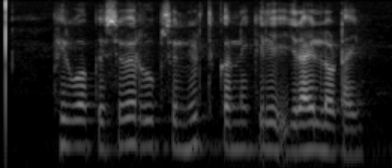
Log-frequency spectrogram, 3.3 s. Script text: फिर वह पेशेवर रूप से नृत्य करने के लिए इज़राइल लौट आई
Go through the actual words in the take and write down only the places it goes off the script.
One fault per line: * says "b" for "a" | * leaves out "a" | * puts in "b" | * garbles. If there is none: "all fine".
all fine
